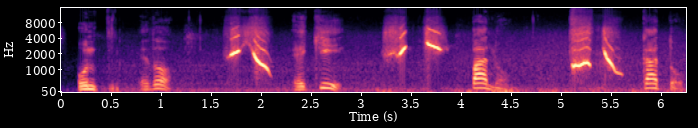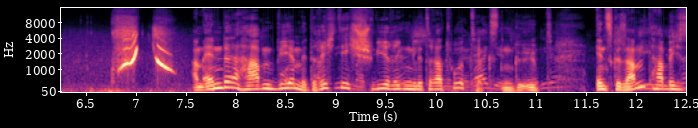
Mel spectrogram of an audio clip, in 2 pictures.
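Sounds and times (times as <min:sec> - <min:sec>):
speech: 0:00.2 - 0:01.4, 0:02.3 - 0:03.5, 0:04.1 - 0:04.6, 0:05.8 - 0:06.9, 0:07.6 - 0:12.5
Greek whistled language whistles rising and falling in pitch: 0:01.6 - 0:02.2, 0:03.2 - 0:04.0, 0:05.1 - 0:05.6, 0:06.8 - 0:07.4.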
